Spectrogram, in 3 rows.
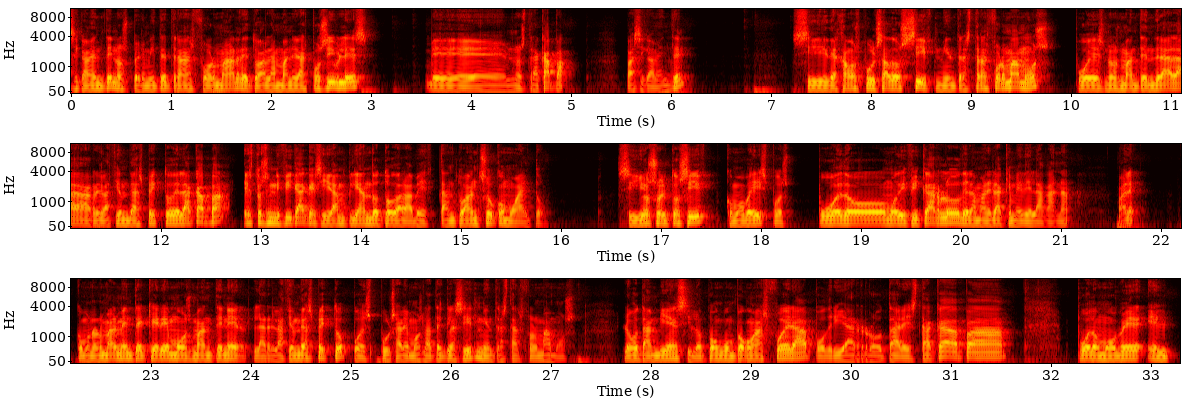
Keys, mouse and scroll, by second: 3.4 shift+click, 5.1 click, 7.4 shift+click, 8.3 click, 22.2 click, 27.8 shift+click, 31.9 click.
